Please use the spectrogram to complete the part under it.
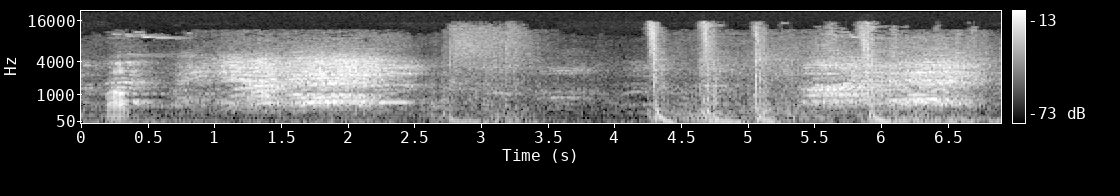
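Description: Fans cheer for KT at a League of Legends esports match in the LCK, a crowd roar swelling in waves with rhythmic thumping thundersticks in bursts, the noise fairly faint and distant.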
